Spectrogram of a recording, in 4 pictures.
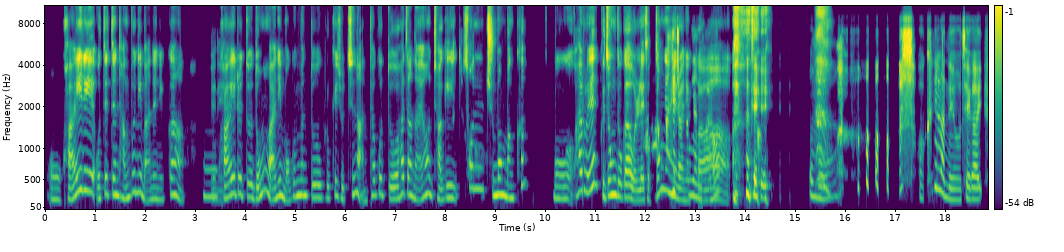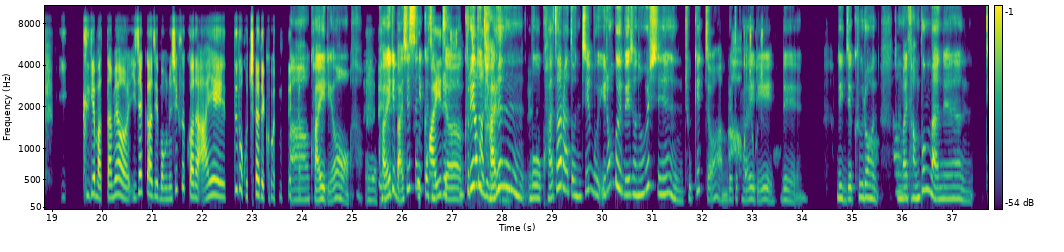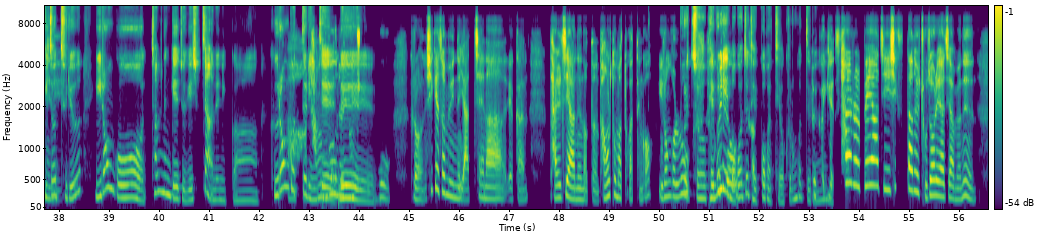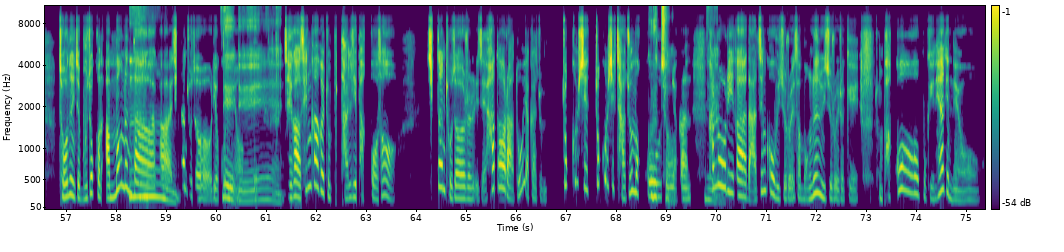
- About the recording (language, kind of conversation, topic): Korean, advice, 식사량을 줄이려고 하는데 자주 허기질 때 어떻게 하면 좋을까요?
- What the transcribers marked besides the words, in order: tapping; other background noise; laugh; laughing while speaking: "아 네"; laughing while speaking: "고쳐야 될 것 같네요"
